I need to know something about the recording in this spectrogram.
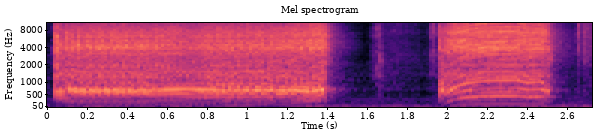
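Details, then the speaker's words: Makita DHP482 cordless drill with burnt-out armature, before warranty repair: strained high whine wavers then drops out, a brief restart sags in pitch; cuts out at high speed with burning smell; needs new armature and brushes. "you keep going at high speed, this one's actually cutting out, but you'll normally get a bit of smoke coming out as well."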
